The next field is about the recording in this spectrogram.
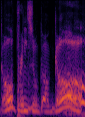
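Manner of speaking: botched rough creaky drawl, very slow and drawn out. Mocking a game voice actor's poor Uncle Iroh impression: imitating the Smite Uncle Iroh voice actor. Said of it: "he is actually going like".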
